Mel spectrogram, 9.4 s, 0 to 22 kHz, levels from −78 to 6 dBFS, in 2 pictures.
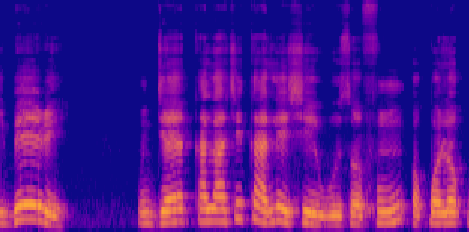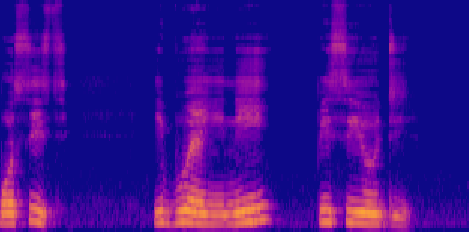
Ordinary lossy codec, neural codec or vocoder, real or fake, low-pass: none; vocoder, 48 kHz, 128 mel bands, Vocos; fake; none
